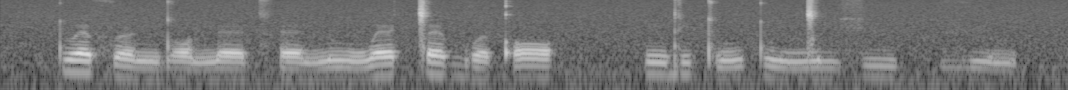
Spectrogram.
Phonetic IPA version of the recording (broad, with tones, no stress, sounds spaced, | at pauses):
tʷ ɛ˦ f œ˨ n d ɔ˨ n ɛ˨ t͡sʼ ɛ˨ n u˨ w ɛ˦ ǀ ɛ˦ ɡʷ œ˨ kʼ ɔ˦ | n d i˦ tʼ u˨˦ tʷ i˨ ŋ͡ǀ i˨ x i˦ | v y˨ n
